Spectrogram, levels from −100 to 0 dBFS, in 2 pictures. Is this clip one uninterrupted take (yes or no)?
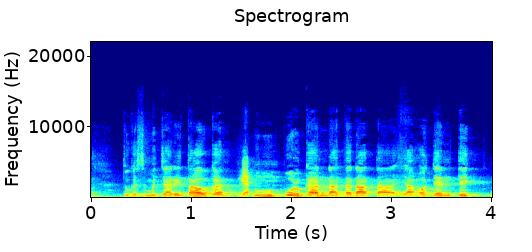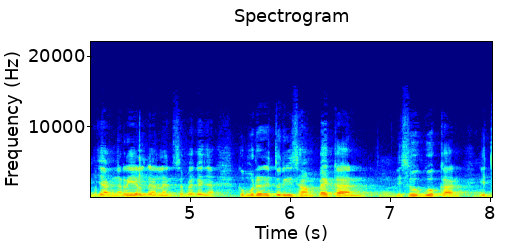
yes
